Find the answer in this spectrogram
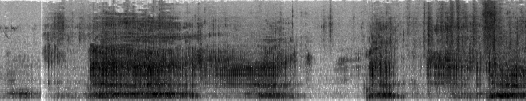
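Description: An American bison gives long, deep, rumbling roars, two drawn-out bellows with a short pause between.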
